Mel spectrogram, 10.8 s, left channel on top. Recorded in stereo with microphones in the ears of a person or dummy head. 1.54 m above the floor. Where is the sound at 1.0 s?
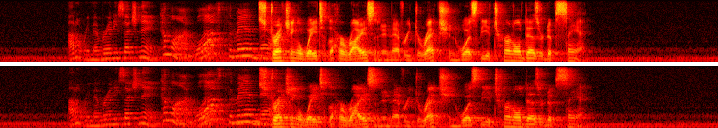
85° left, 2 m.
